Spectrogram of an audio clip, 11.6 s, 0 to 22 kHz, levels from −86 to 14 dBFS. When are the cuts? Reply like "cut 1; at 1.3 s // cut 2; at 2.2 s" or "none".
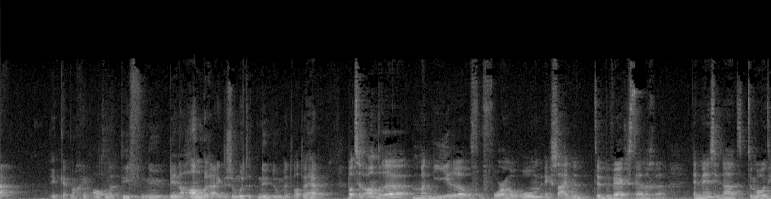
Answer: cut 1; at 5.2 s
